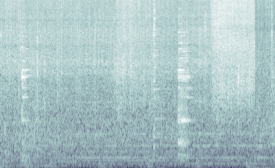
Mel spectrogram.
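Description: Bacon cubes sizzling in a hot cast iron skillet as their fat renders, stirred with metal tongs that clink against the pan twice. A louder burst of sizzling comes near the end.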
